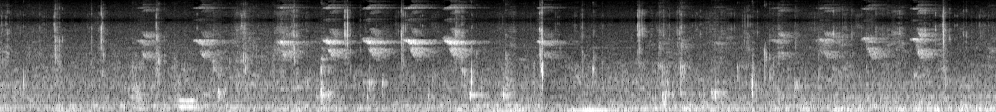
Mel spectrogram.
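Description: A young person chews and smacks food noisily, close by.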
